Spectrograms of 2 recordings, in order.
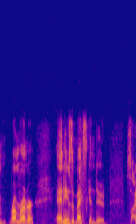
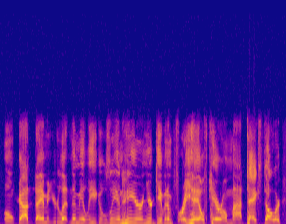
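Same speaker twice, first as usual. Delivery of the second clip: higher mock rant; mock angry conservative; 7 semitones higher than usual. Mocking an angry taxpayer, higher mock rant. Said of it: "I don't even get that mad at".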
